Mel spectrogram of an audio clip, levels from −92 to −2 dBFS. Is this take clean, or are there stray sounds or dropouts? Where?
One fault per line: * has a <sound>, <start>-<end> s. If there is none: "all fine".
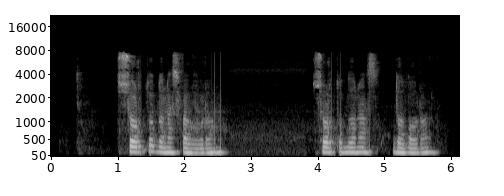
all fine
